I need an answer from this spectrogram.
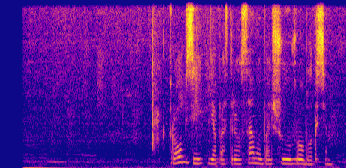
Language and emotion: Russian, neutral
